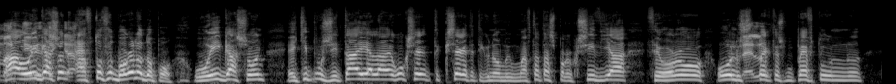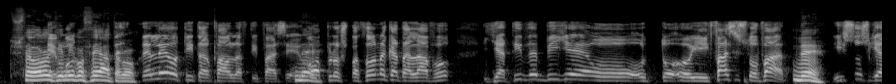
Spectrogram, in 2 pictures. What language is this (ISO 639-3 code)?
ell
